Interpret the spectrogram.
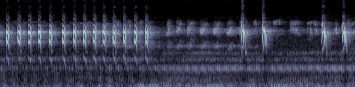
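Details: Long-tailed shrike from Jember performing kuntilanak, gereja and tengkek buto mimicry: a rapid, even series of about fifteen piping high notes, then softer warbling and a few separate loud chirps, a low hum continuing underneath.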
